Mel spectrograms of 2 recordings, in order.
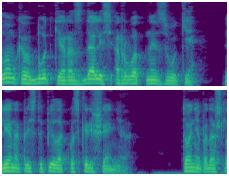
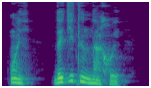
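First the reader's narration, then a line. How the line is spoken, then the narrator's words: Calm dismissive. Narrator (Russian): спокойно отмахнулась та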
